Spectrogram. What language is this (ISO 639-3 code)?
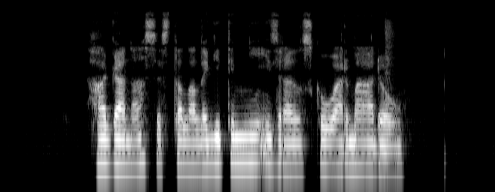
ces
